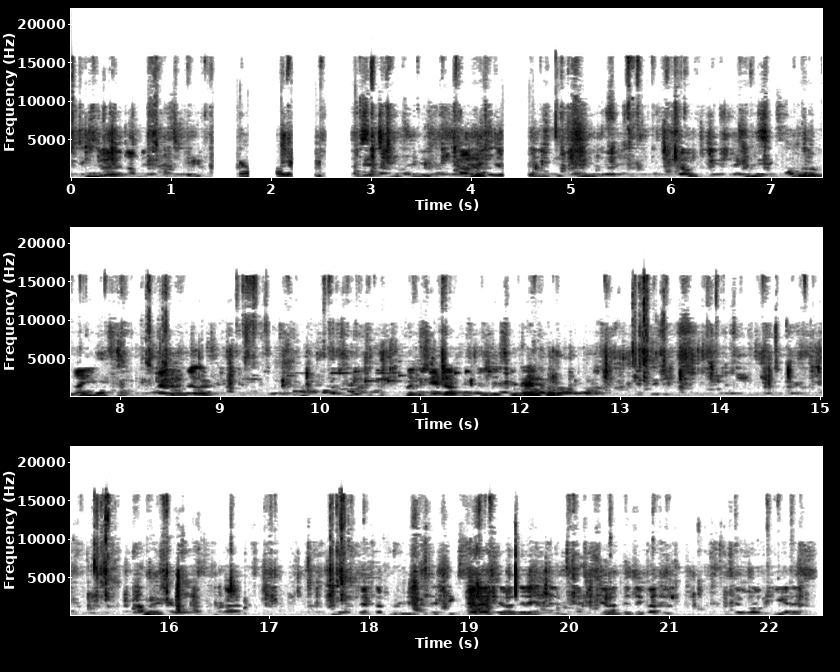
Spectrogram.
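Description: Men talk and murmur nearby outdoors.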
